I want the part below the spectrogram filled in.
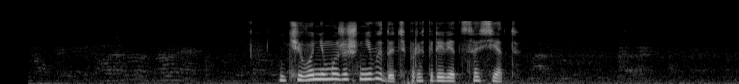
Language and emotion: Russian, neutral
